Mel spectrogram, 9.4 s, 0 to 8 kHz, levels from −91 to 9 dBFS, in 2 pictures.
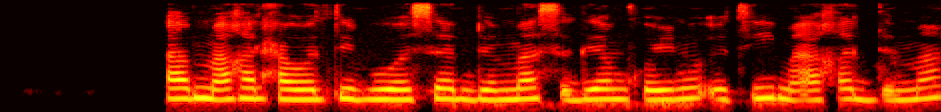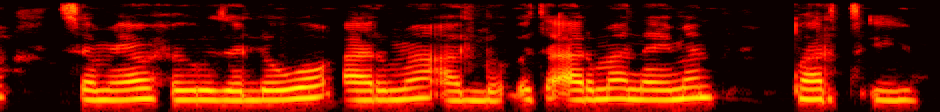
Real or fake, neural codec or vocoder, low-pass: real; none; 7.2 kHz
